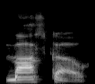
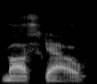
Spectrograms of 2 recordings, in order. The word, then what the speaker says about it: Moscow: couple times I guess the locals pronounce it Moscow not Moscow um yes you're right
